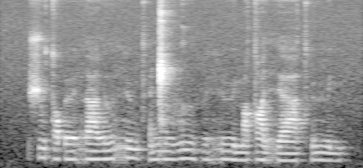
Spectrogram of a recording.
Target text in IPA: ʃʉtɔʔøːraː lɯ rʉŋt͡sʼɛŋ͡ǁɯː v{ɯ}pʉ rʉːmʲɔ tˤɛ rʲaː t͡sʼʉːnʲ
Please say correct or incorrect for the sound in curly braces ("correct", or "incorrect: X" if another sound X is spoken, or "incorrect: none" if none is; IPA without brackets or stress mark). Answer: incorrect: ɯː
